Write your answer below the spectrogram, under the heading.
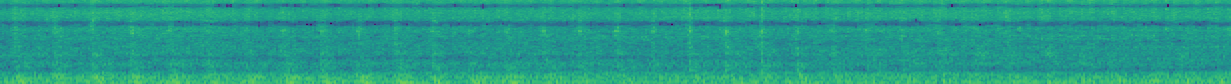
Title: Maytag washer making noise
